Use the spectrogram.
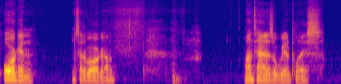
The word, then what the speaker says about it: Oregon: as much as it says Oregon like an organ donor that's what we were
